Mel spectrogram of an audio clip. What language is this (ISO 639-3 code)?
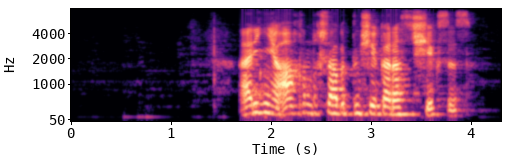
kaz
